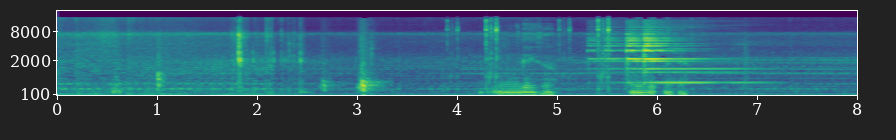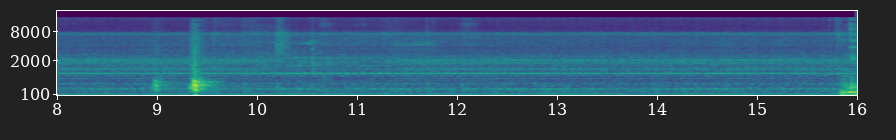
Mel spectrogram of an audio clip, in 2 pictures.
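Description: Small portable clip fan running steadily with a low motor hum, spinning again after a repair for not turning. A bell-like ringing tone sounds about five seconds in and fades over a second or so, and a few short voice-like sounds come in the first half.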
